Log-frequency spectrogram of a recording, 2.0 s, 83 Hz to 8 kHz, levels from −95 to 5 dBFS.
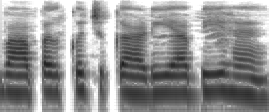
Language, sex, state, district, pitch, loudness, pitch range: Hindi, female, Maharashtra, Aurangabad, 185 Hz, -18 LUFS, 180-195 Hz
